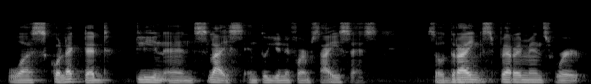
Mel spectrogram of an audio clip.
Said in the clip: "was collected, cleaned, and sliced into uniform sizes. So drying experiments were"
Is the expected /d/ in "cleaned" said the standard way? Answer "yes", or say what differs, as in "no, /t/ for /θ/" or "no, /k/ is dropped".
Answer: no, /d/ is dropped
